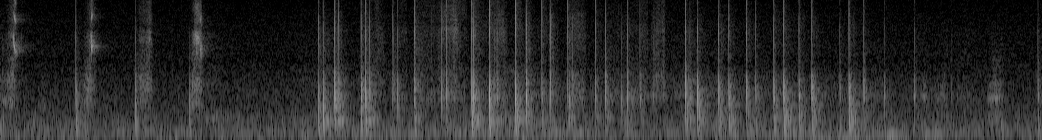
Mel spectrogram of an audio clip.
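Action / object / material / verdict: tap / flat-screen TV panel / plastic / none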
